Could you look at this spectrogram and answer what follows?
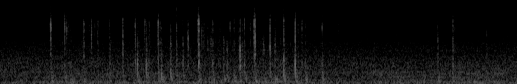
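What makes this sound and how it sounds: Typing taps on a 13-inch MacBook Pro keyboard, with black plastic keycaps in a silver aluminum body, resting on a wooden desk and typed with long nails and fingertips. About 21 short, bright clicks with almost no ring come in an irregular burst, busiest in the middle second, then thin out into a few lighter taps over a low steady hiss.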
